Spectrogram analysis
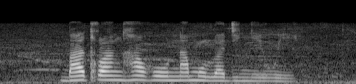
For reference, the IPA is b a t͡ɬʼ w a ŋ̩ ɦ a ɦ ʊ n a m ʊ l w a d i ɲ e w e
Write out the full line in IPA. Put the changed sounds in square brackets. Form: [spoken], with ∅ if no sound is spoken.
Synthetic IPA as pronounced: b a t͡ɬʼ w a ŋ̩ ɦ a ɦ ʊ n a m ʊ l w a d i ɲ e w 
